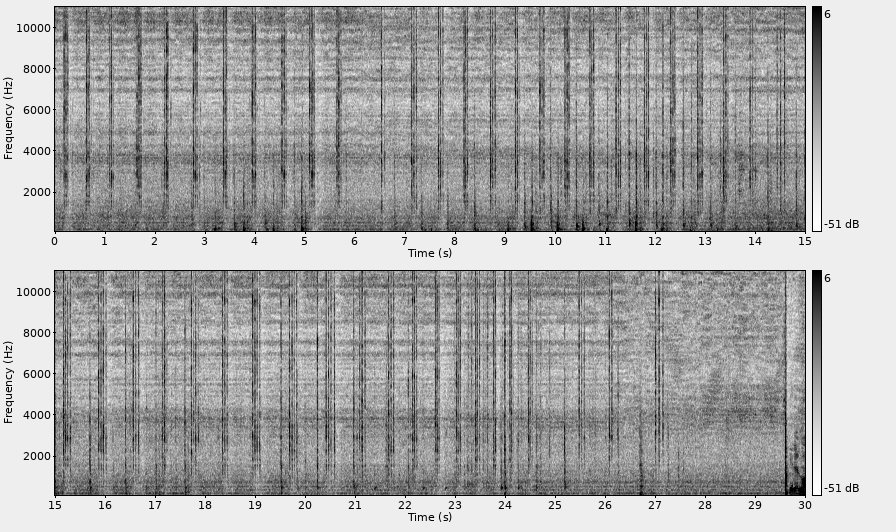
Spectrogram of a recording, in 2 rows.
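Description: A 19 mm ratcheting box wrench clicking as it is worked back and forth to tighten a nut, with short sharp clicks coming a few times a second in a steady run.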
